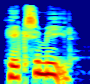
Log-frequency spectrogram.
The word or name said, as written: heksemel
